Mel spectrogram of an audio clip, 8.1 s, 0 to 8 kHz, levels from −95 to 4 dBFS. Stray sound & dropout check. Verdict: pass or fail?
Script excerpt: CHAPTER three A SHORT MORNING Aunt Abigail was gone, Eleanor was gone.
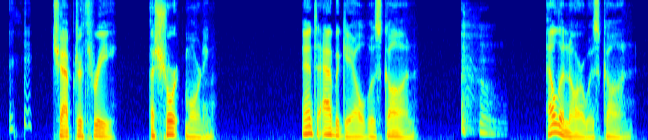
fail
